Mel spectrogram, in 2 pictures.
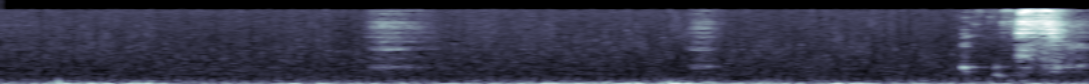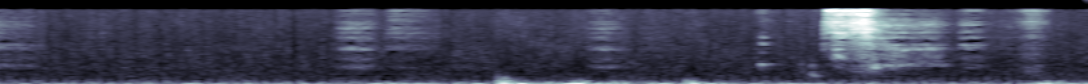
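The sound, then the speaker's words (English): Several small, sharp sneezes burst out at irregular intervals over a steady low rumble of background noise, with a soft snort or sniff in between. “And I love those little sneezes on there.”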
